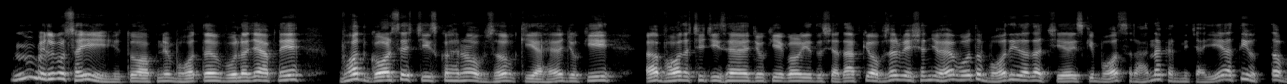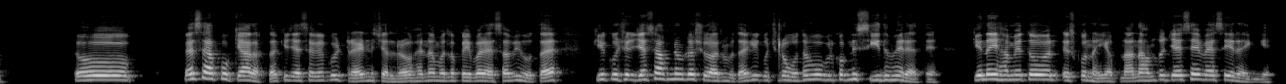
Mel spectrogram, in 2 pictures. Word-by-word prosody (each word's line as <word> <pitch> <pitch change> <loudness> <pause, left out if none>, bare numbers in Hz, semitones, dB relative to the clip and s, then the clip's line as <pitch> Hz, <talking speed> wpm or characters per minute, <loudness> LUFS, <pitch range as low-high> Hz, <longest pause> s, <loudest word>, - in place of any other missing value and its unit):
हुँ, 275 +10 -4
बिल्कुल 260 0 +3
सही। 220 -3 +3 0.2
ये 125 - -10
तो 150 - -1
आपने 150 +3 0
बहुत 145 +2 -4 0.2
बोला 160 +3 +4
जाए 190 +2 +4
आपने 180 +3 +1 0.5
बहुत 240 - +4
गौर 190 +1 +8
से 190 +4 0
इस 215 - -2
चीज़ 180 0 -5
को 180 - -1
है 175 - -2
ना, 185 +1 -1
ऑब्ज़र्व 140 +7 0
किया 140 -3 +1
है 125 +6 -1
जो 150 -1 -5
कि 185 +3 +2 0.4
अ, 170 +4 +6
बहुत 185 +3 +4
अच्छी 185 +1 -4
चीज़ 180 -2 -5
है 175 -1 +5
जो 165 - -1
कि 170 - -5
एक 155 - -5
बार 165 0 +4
ये 160 -1 0
दर्शाता 150 0 -5
है 155 - +1
आपकी 155 +4 -8
ऑब्जर्वेशन 200 0 0
जो 190 - -2
है 205 - +3
वो 210 0 -1
तो 240 - 0
बहुत 135 - 0
ही 225 - -2
ज़्यादा 190 -3 +1
अच्छी 140 - -2
है, 140 +1 +1
इसकी 140 +2 -5
बहुत 125 - -1
सराहना 225 +4 -6
करनी 135 -2 -11
चाहिए, 125 - -7
अति 220 +2 -2
उत्तम। 210 -3 -4 0.7
तो 190 - -1 1.0
वैसे 255 +3 +3
आपको 255 -1 +3
क्या 200 -5 +2
लगता - - -2
है - - -3
कि 200 - -8
जैसे 180 0 -2
अगर 185 0 -3
कोई 215 +1 -3
ट्रेंड 160 -3 -2
चल 140 -4 -4
रहा 140 +2 -2
हो, 155 - -3
है 160 +1 -6
ना। 180 +1 -3
मतलब 175 0 -4
कई 170 - +1
बार 170 +1 +2
ऐसा 155 +1 -1
भी 185 +3 -6
होता 150 -3 -2
है 185 +2 +1 0.3
कि 235 +1 -2
कुछ 235 0 -2
जैसे 220 +4 +2
आपने 245 -1 +1
मतलब 240 0 +2
शुरुआत 190 -7 0
में 170 - -11
बताया 150 - -2
कि 215 - -4
कुछ 195 -1 -9
लोग 200 - -3
होते 175 +4 -4
है 220 - -4
वो 230 - +1
बिल्कुल 220 +1 -5
अपनी 240 +2 -2
सीध 210 -3 -1
में 205 0 -1
रहते - - -3
हैं - - -10 0.3
कि 215 - +3
नहीं 235 +1 +7
हमें 220 0 -2
तो 230 0 +6 0.3
इसको 185 +3 -6
नहीं 150 -5 -5
अपनाना, 150 +4 -3
हम 180 0 -5
तो 220 - -3
जैसे 215 +3 +2
है 235 - +6
वैसे 215 -1 -2
ही 205 - +1
रहेंगे। 120 -6 -7
185 Hz, 255 wpm, -22 LUFS, 160-215 Hz, 1.0 s, गौर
